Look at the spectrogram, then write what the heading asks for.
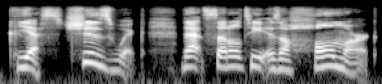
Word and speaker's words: Chiswick: You might expect the ez sound of hiss. But the source points out that in the local pronunciation, the ez is often vocalized, which means it sounds closer to a ziz sound.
